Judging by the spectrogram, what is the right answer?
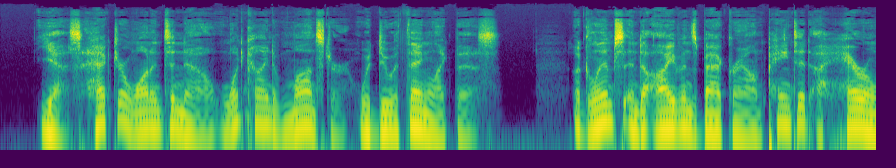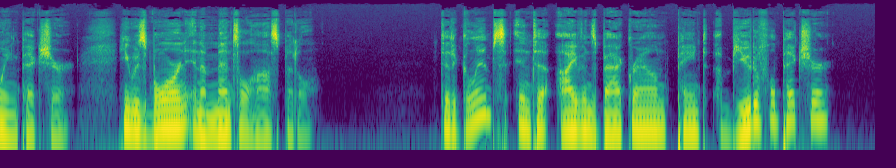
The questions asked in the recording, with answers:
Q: Did a glimpse into Ivan's background paint a beautiful picture?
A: No, a glimpse into Ivan's background didn't paint a beautiful picture.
